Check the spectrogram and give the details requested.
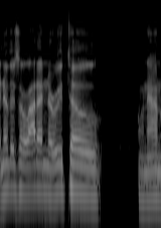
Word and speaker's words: Naruto: I'm sure I'm sure the Hot Wheels people or Naruto, I don't know how to pronounce it.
